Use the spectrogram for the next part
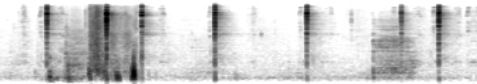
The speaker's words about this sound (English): Let me just get my scissors out and, oh yeah, here we go.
